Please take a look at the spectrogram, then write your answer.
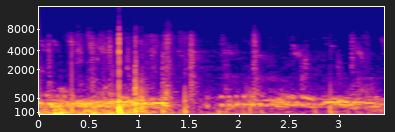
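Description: Soft, low pigeon coos from many birds, including young ones, repeat steadily in the background, with occasional wing flutters, taps and faint chirps nearby.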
